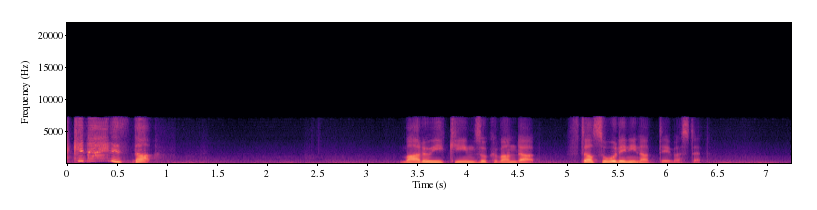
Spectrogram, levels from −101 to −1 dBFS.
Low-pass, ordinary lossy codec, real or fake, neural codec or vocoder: 7.2 kHz; MP3, 64 kbps; fake; codec, 16 kHz, 0.2 kbps, FocalCodec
